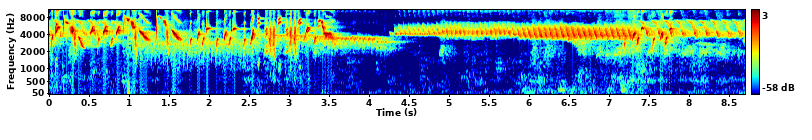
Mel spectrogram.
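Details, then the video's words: Caged goldfinch-canary hybrid, newly arrived and already settled, in full song. The bird gives rapid varied twittering with sweeping notes, then a long, even, buzzy trill, ending in renewed chattering phrases. "смотрим слушаем как поет гибрид"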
